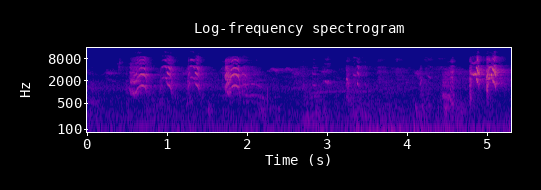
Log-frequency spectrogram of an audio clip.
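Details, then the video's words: Rose-ringed parakeets (green ringneck) give harsh, grating, high scratchy squawks in short bursts, about one a second, with a quieter stretch of softer chatter between. "Parrots natural sound"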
